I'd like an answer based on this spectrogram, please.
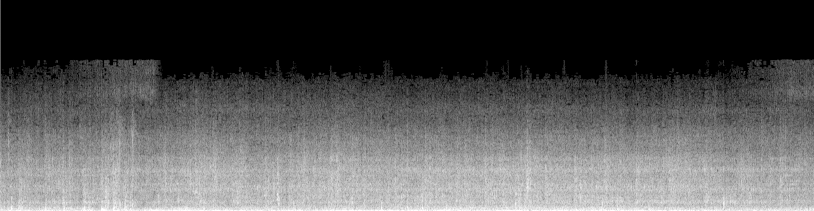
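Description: Wind buffeting an action camera's microphone while a mountain bike rolls over a leaf-covered, muddy trail, with a steady low rumble and scattered small rattles and clicks from the bike and tyres.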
